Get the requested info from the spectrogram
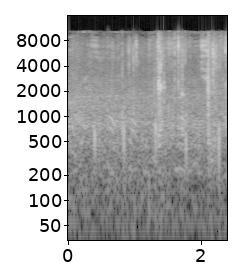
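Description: Footsteps on wet, slushy paving stones: a string of irregular sharp clicks and scuffs.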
